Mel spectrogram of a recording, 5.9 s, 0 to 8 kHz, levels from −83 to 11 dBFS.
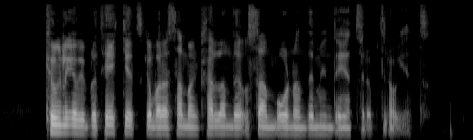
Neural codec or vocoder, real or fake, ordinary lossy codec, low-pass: none; real; MP3, 48 kbps; 7.2 kHz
